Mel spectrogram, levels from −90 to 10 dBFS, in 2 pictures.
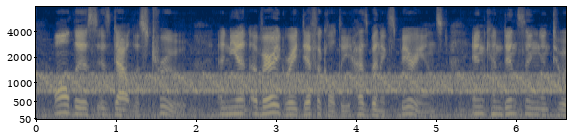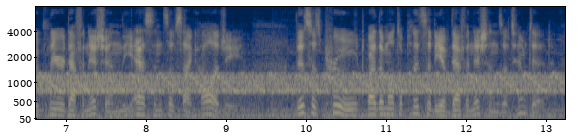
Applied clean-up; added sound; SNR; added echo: none; Motor vehicle (road) / Siren; 2 dB; none.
